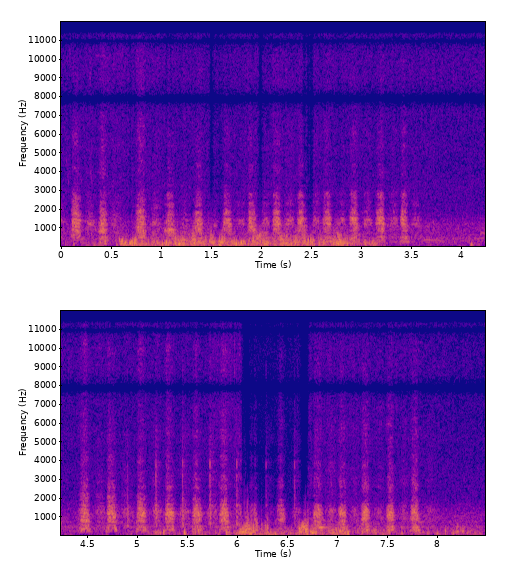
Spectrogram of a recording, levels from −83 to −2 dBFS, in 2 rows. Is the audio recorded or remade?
recorded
